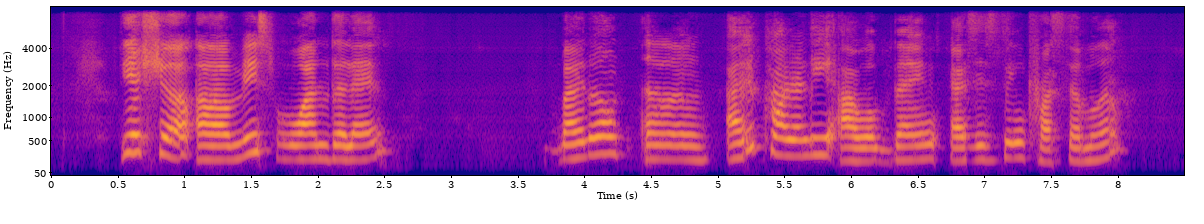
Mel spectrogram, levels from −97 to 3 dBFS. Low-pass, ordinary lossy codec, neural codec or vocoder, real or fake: 7.2 kHz; none; codec, 16 kHz, 1 kbps, FreqCodec, larger model; fake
